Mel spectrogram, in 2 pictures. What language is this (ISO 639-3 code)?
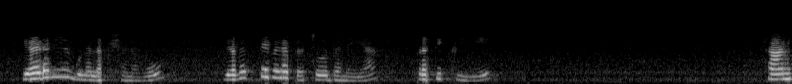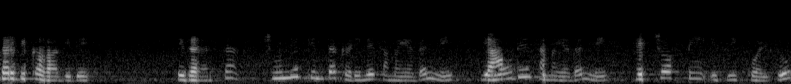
kan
